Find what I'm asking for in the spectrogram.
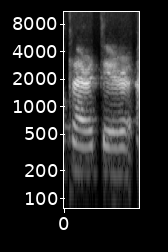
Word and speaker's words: Clariter: Am I saying that correctly? That company's name, Clariter. – Yeah, Clariter. – Okay. Yeah. What is the experience like working for Clariter and what have you learned so far during your time there? – I don't know where to start.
